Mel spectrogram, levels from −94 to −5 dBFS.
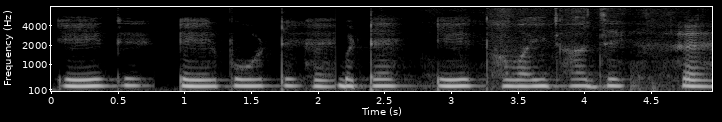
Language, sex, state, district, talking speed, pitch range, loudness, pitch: Marwari, male, Rajasthan, Nagaur, 85 wpm, 225-230 Hz, -37 LUFS, 230 Hz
